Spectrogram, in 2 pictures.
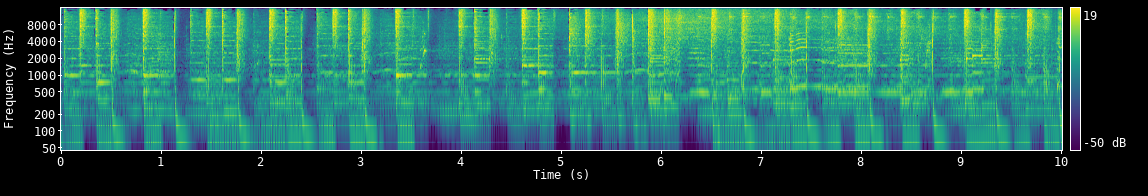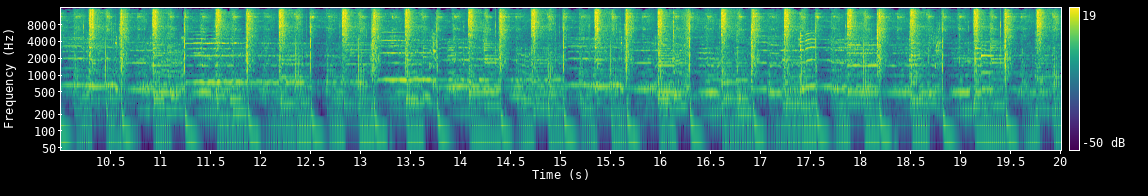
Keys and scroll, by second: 1.8 ctrl+z, 5.2 ctrl+z, 5.6 ctrl+z, 6.1 ctrl+z, 7.7 ctrl+z, 9.7 Tab, 10.1 x, 10.4 Tab, 13.2 ctrl+z, 13.2 [, 13.3 ctrl+z, 13.3 [, 13.5 [, 14.9 ctrl+z, 16.1 ctrl+z, 18.5 ctrl+z, 19.9 ctrl+z.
